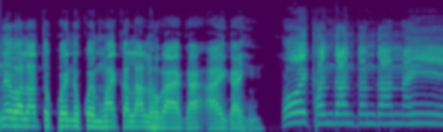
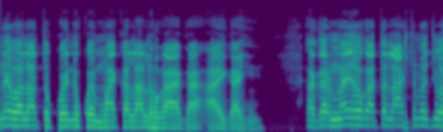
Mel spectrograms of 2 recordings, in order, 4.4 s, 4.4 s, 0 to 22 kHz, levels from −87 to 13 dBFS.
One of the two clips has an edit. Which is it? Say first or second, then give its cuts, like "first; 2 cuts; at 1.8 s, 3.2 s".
first; 1 cut; at 2.7 s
